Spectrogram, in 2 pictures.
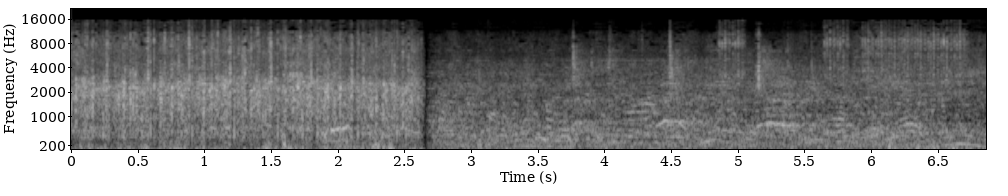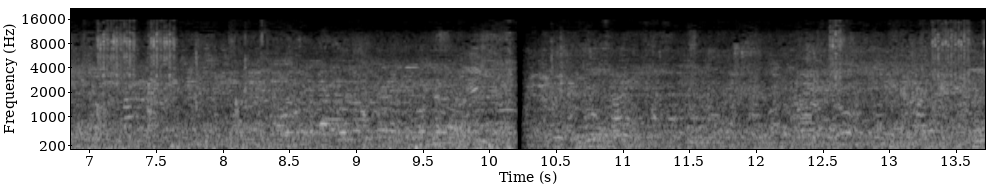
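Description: A crowd of young men chatters and shouts outdoors.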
